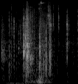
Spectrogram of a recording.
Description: walther_draw.ogg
